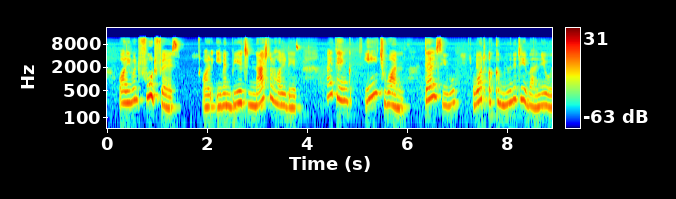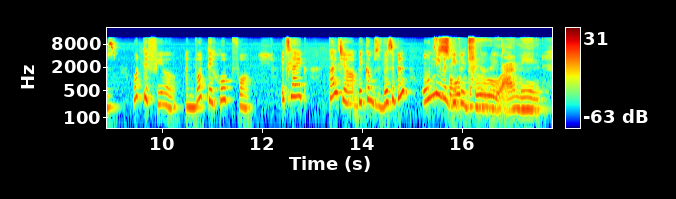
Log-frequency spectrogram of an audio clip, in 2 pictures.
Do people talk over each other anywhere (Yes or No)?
Yes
